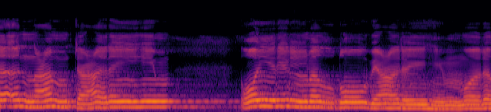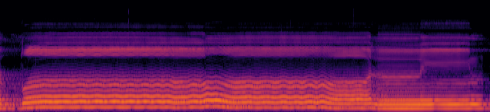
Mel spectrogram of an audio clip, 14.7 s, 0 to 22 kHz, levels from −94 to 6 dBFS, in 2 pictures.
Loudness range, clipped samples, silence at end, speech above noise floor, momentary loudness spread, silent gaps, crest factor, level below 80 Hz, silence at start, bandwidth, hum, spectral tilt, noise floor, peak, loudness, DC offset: 2 LU; under 0.1%; 0 s; 21 dB; 5 LU; none; 12 dB; -74 dBFS; 0 s; 10 kHz; none; -7.5 dB/octave; -50 dBFS; -18 dBFS; -29 LUFS; under 0.1%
